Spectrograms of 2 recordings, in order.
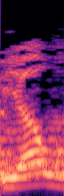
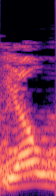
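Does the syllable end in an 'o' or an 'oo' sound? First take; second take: oo; oo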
